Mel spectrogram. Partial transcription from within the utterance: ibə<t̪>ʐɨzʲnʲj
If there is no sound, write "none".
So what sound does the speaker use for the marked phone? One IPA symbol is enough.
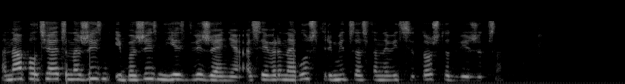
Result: none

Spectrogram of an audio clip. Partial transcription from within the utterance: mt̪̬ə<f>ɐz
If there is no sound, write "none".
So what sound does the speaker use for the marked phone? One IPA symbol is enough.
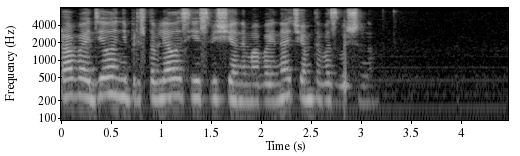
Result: v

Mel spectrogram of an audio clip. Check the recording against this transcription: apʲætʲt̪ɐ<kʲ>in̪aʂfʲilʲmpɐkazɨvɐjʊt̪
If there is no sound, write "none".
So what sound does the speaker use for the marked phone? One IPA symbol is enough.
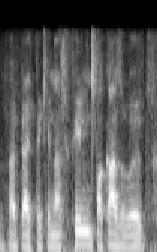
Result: kʲ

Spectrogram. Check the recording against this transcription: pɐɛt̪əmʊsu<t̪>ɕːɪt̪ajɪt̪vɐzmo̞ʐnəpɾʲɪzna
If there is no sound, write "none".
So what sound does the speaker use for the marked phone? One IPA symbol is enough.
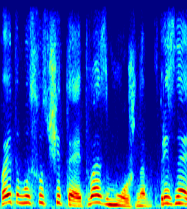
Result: t̪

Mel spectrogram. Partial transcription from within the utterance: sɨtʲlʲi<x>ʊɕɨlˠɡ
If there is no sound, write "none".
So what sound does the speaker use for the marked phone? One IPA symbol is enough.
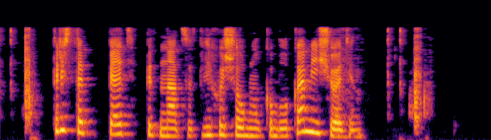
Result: x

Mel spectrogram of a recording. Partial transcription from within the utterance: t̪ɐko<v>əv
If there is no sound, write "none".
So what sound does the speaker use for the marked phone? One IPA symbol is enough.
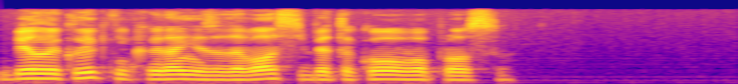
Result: v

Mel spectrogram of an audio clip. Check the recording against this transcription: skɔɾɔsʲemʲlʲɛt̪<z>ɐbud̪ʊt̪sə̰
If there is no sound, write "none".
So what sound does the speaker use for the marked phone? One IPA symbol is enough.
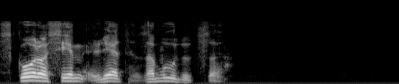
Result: z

